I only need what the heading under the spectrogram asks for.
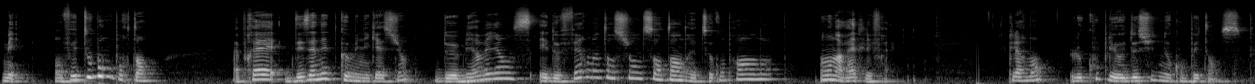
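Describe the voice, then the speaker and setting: A woman's voice: mid-range voice, big pitch swings, normal speed, mellow. A woman reading her own blog article aloud as humorous personal narration, with wry, self-mocking asides.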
